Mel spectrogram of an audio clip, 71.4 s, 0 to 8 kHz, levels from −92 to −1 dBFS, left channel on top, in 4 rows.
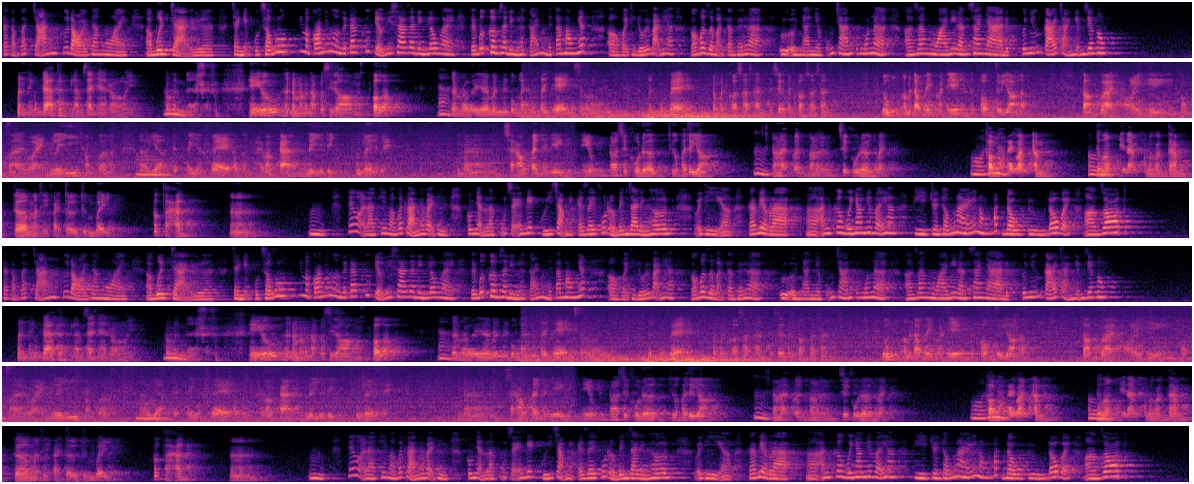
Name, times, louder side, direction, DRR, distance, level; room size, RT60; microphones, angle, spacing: voice 1, 0.0-1.9 2.2-3.2 3.5-8.7 9.1-11.4 11.7-16.6 20.3-20.6 24.4-24.6 37.7-38.2 47.0-47.2 50.2-50.8 52.0-52.4 58.1-58.4 58.7-65.4 65.6-70.4, left 1 dB, 30° left, 6 dB, 0.9 m, -29 dB
voice 2, 18.1-19.9 20.3-23.7 24.6-27.0 27.5-28.3 28.5-30.4 31.0-33.2 33.8-40.7 41.0-41.6 42.5-46.4 47.3-49.0 50.5-51.4 52.1-55.2 55.8-56.4 57.0-57.4, left 3 dB, 90° left, 3 dB, 2.9 m, -33 dB
sound 1, 25.6-44.3, right 1 dB, 25° right, 2.7 m, -39 dB
29.0 x 23.0 x 4.9 m, 0.98 s
head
